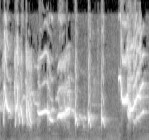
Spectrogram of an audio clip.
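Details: Kept white-rumped shama in full, loud fighting song to provoke other shamas: high clear whistles, quick downward-sweeping notes in a short series, then a warbled rising-falling phrase.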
